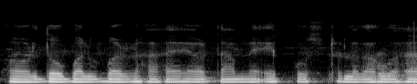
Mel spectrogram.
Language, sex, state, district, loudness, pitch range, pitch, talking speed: Hindi, male, Haryana, Rohtak, -17 LUFS, 120-125 Hz, 125 Hz, 170 wpm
